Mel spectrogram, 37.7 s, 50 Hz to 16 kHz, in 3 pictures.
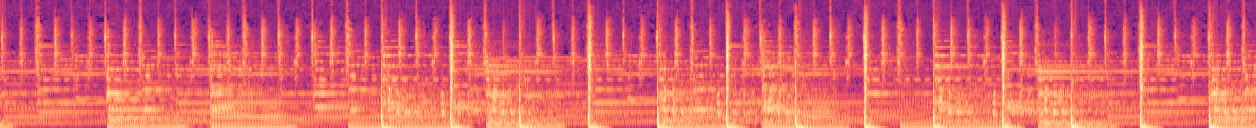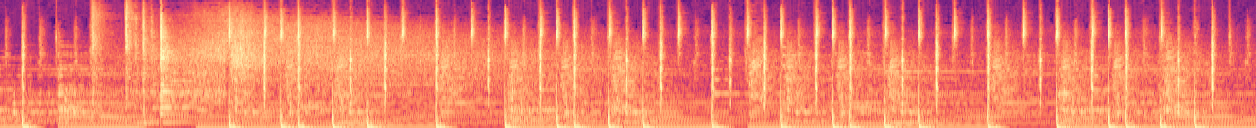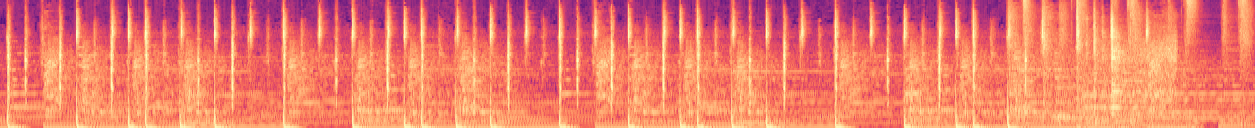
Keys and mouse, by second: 0.0 KP_7, 1.6 i, 3.2 e, 5.3 x, 8.5 ctrl+r, 16.6-17.7 drag, 18.1-19.9 drag, 19.9 Tab, 20.6-21.8 drag, 21.2 Tab, 22.5 Tab, 23.5 Tab, 25.4 click, 25.4-27.1 right drag, 27.1-28.3 drag, 28.8 ctrl+z, 29.5 right click, 30.3 click, 30.4 right click, 35.6-37.5 right drag, 36.8-37.6 drag.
